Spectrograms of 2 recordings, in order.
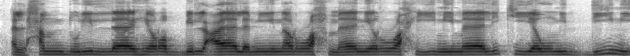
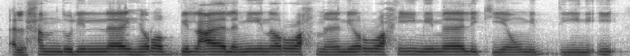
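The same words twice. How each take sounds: First: The recitation moves up and down with flow. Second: The recitation is flat with little pitch movement. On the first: The reciter's vowels are done properly. The speaker calls it right. "The person who gets the harakat right, There's more flow in the harakat" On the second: The reciter's vowels are weak. The speaker calls it wrong. "his harakat is very weak, you'll find his recitation so monotone. There's no up and down"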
